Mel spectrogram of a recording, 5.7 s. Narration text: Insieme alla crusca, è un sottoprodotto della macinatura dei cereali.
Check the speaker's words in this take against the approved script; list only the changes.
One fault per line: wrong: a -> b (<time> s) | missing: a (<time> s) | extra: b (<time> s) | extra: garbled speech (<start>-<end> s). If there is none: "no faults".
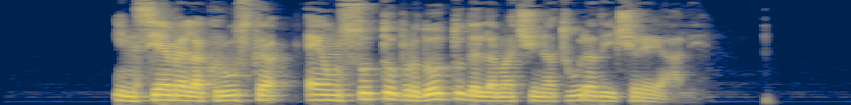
no faults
